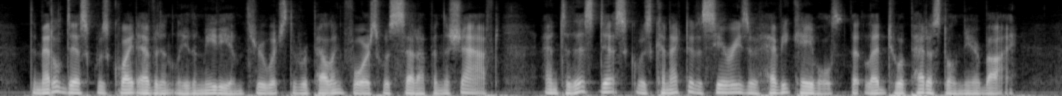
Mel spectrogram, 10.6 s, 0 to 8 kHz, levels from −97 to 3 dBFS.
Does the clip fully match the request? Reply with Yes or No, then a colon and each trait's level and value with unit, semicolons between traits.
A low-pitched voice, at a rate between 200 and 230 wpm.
Yes: low, 100 Hz; fast, 205 wpm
